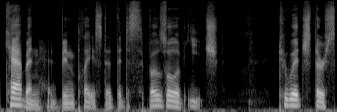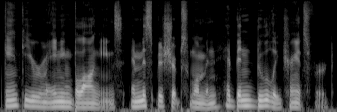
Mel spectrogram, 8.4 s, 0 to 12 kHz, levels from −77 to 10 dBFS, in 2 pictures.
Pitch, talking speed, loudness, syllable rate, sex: 110 Hz, 170 wpm, -22 LUFS, 5.2 syllables/s, male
